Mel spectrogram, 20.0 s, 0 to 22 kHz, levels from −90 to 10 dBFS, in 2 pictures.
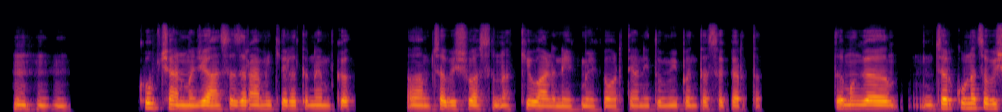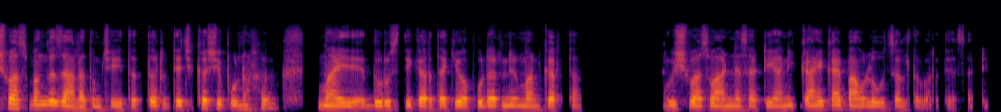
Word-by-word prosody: हं, 140 - +2
हं. 130 - -1
हं. 120 -2 -4 0.8
खूप 170 -2 +2
छान! 150 -5 +2
म्हणजे 130 +1 +4
असं 130 +1 +3
जर 140 +1 +2
आम्ही 135 0 0
केलं 135 -1 +3
तर 135 - -2
नेमकं 135 0 0 0.6
अ, - - -3
आमचा 125 -1 0
विश्वास 135 0 +1
नक्की 130 +2 -4
वाढणे 120 -3 +2
एकमेकांवरती 120 +2 -4
आणि 125 0 -3
तुम्ही 130 0 -2
पण 130 -1 -2
तसं 130 0 -3
करतात. 125 - -2 0.8
तर - - +6
मग, 140 0 0 0.8
जर 160 - +9
कुणाचा 165 0 +2
विश्वास 155 0 +2
भंग 140 -1 +1
झाला 120 -4 +2
तुमच्या 115 +1 -5
इथं. 115 0 -4
तर 130 -1 +1
त्याची 135 0 +1
कशी - - +3
पुन्हा 140 +1 -4 0.6
काय 130 -1 +3 0.3
दुरुस्ती 135 +1 0
करता 125 -1 +2
किंवा 130 -2 +5
पुनर्निर्माण 125 -2 +1
करता - - -1 0.9
विश्वास 130 -1 0
वाढण्यासाठी? 120 0 -2
आणि 120 +1 -3
काय-काय 135 +1 0
पावलं 125 0 0
उचलत 120 -1 -6
बरं - - -13
त्यासाठी? - - -18
130 Hz, 150 wpm, -23 LUFS, 125-135 Hz, 0.9 s, जर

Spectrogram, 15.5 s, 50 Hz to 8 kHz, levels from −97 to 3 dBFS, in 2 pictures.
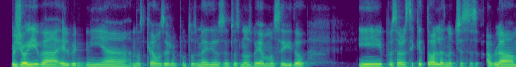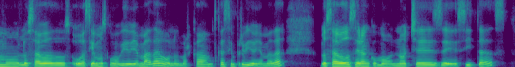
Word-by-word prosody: pues 205 -3 +3
yo 185 0 +9
iba, 200 -1 +4
él 170 -1 +4
venía, 195 +3 -2
nos 165 0 -7
quedábamos 165 0 -1
de 165 - +3
ver 165 - -3
en 160 - -8
puntos 165 0 -7
medios, 195 0 -2
entonces 175 -1 -6
nos 190 +1 -3
veíamos 175 -1 -1
seguido, 180 - 0 0.8
y 215 +1 +4
pues 210 -2 -5
ahora 200 0 +2
sí 195 - -7
que 225 - +1
todas 215 0 +4
las 200 -2 +3
noches 175 0 -5
es 170 - -10
hablábamos, 190 +1 +2
los 175 -1 -1
sábados 180 +1 +3
o 170 - +1
hacíamos 175 +2 -2
como 170 -3 -4
videollamada 175 +12 0
o - - -1
nos 160 -2 -6
marcábamos 195 +7 -6
casi 205 -1 -5
siempre 210 -1 -6
videollamada. 170 +6 -2 0.5
Los 180 -1 0
sábados 185 +1 +5
eran 180 0 +2
como 165 -3 -4
noches 175 +2 -2
de 165 -2 +1
citas, 200 - -5
180 Hz, 175 wpm, -22 LUFS, 170-195 Hz, 0.8 s, yo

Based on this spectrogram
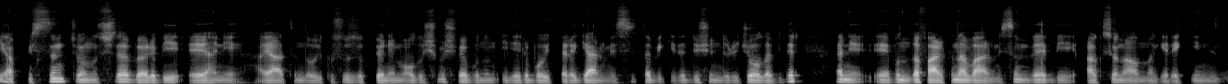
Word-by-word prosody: yapmışsın. 135 0 +2
Sonuçta 110 -1 +1
böyle, 100 0 +4
bir, 105 0 0
eee, 90 -1 +4
hani, 95 -1 -4
hayatında 90 +1 -1
uykusuzluk 90 +2 -8
dönemi 90 0 0
oluşmuş 90 +6 -6
ve 100 -2 +2
bunun 95 -2 -7
ileri 95 0 -4
boyutlara 90 0 -1
gelmesi 90 +2 +1
tabii 90 -6 -3
ki 80 - -16
de 100 +1 -7
düşündürücü 95 -2 -3
olabilir. 95 +9 +1 0.3
Hani, 110 -3 +4 0.2
eee, 100 -1 0
bunun 100 -5 +2
da 110 - +7
farkına 105 0 +5
varmışsın 95 +4 +1
ve 105 -1 +1
bir 100 -1 -9
aksiyon 100 +2 -1
alma 85 -1 -4
gerektiğini. 85 +1 -7
95 Hz, 150 wpm, -25 LUFS, 90-105 Hz, 0.3 s, da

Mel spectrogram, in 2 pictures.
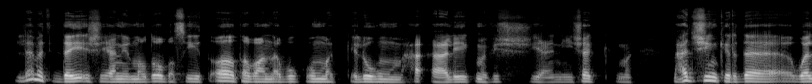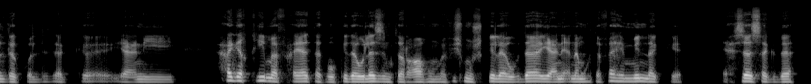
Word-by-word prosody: لأ 180 +9 -4
ما 215 -4 +4
تتضايقش، 140 0 +4
يعني 125 -2 -1
الموضوع 125 +3 0
بسيط. 125 +1 -5
آه 160 -1 +6
طبعًا، 130 -2 0
أبوك 130 +2 -6
وأمك 125 -3 -1
لهم 120 -3 0
حق 120 - -3
عليك 120 +3 +1
ما 120 -4 -4
فيش 130 +2 -10
يعني 115 0 -10
شَك 135 +3 -3
م 110 - -14 0.4
ما - - -6
حدّش 180 0 +3
ينكر 155 -7 +4
ده، 125 - +2
والدك 130 -3 0
ووالدتك 125 +4 -12 0.4
يعني 115 0 -7 0.4
حاجة 180 -2 +3
قيمة 165 -3 0
في - - -16
حياتك 135 -2 -1
وكده 125 +3 0
ولازم 130 -1 +3
ترعاهم 120 +1 -3
ما 120 - -9
فيش 150 +6 -10
مشكلة 135 0 0
وده 125 +4 +2
يعني 130 0 +2
أنا 130 - -1
مُتفهِّم 145 +3 -3
منّك 140 -2 -2 0.4
إحساسك 140 -3 +2
ده. 125 +1 -3
130 Hz, 155 wpm, -23 LUFS, 120-140 Hz, 0.4 s, آه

